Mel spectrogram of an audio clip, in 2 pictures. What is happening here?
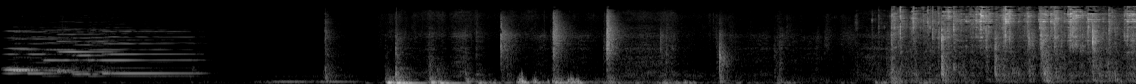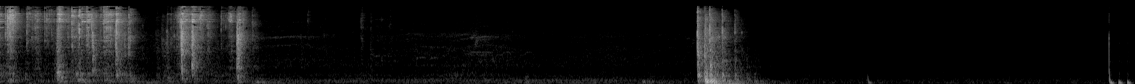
The bell rang and then I walked to the door. I used the keychain to unlock and open the door. Finally, I closed the door.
